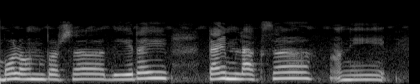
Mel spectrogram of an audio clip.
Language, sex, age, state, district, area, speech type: Nepali, female, 45-60, West Bengal, Kalimpong, rural, spontaneous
